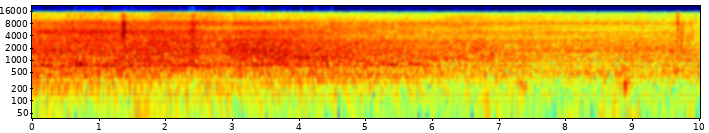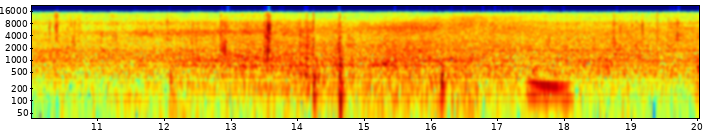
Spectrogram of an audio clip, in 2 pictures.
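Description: Mercedes-Benz convertible's power soft top closing: the roof mechanism runs steadily as the fabric top rises over the cabin, with a few sharp clicks about two thirds of the way through.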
